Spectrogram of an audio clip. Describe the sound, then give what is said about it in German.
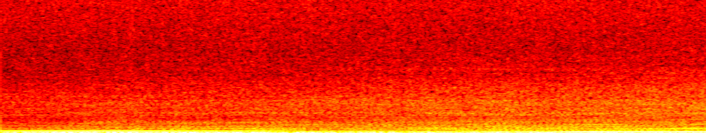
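A car driving on a road gives a steady, loud low rumble with a constant engine hum running through the whole stretch. The drone is even, with no clear revving, and no one speaks. “Die Katze lag zwischen uns, als wir weiterfuhren. Rees saß am Steuer.”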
